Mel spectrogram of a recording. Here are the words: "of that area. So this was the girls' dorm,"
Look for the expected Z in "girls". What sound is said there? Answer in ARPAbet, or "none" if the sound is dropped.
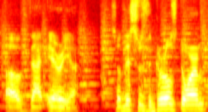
Z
